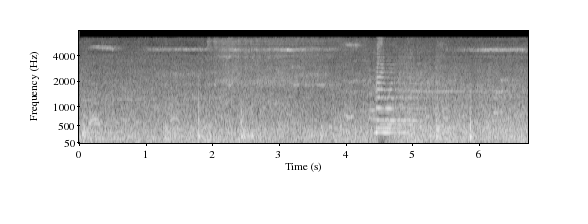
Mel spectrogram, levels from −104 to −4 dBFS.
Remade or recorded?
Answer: remade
